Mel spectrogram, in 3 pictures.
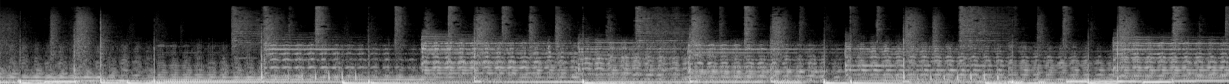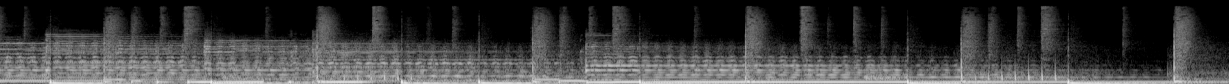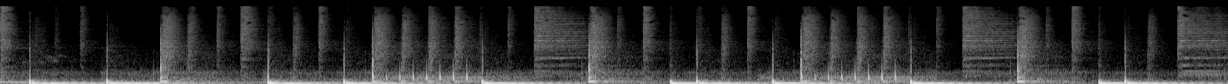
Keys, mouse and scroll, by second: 10.6 scroll down 1, 11.6 scroll up 1, 28.1 scroll down 1, 29.7 scroll up 1, 32.3 scroll down 1, 33.3 scroll up 1, 34.1 scroll down 1.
